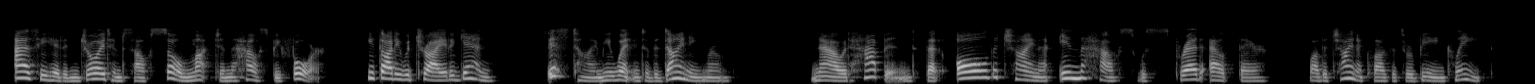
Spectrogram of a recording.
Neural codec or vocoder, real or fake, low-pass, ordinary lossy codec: codec, 16 kHz in and 24 kHz out, 1 kbps, XY-Tokenizer; fake; 5.4 kHz; Opus, 64 kbps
